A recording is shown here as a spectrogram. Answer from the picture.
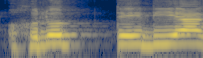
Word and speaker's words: Holoptelea: होलोप्टेलिया कहने का मकसद यह है, होलो यानी मुकम्मल या होल, और टेलिया, पी यहाँ पर साइलेंट है, टेलिया यानी विंग्ड शेप या विंग लगा हुआ या पंख लगा हुआ।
